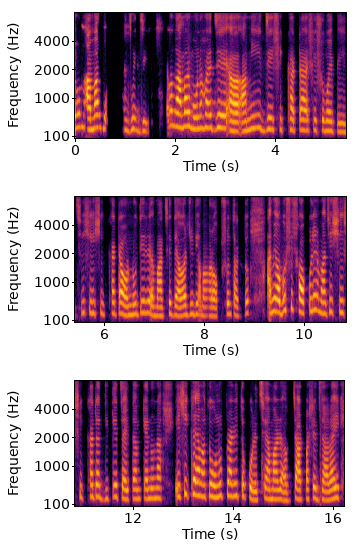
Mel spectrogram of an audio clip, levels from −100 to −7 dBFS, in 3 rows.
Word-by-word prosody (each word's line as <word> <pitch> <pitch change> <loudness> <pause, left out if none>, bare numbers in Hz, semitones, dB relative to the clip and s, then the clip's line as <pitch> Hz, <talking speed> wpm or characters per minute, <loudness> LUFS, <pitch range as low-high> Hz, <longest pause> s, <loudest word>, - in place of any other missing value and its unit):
এবং 315 +1 0 0.2
আমার 295 +3 +6 0.6
জ্বী, 270 - -1
জ্বী 220 -1 -5 0.4
এবং 350 0 0
আমার 330 +2 +5
মনে 275 +1 +1
হয় 300 -1 +1
যে, 305 - +3 0.2
আ - - +8 0.2
আমি 260 +5 -1 0.3
যে, 270 - 0
শিক্ষাটা 250 -1 -2 0.2
সে 245 - -7
সময় 230 -2 -1
পেয়েছি, 200 +4 -6
সেই 270 -1 -6
শিক্ষাটা 260 0 -2
অন্যদের 240 +5 -3
এ - - -2
মাঝে 205 +5 -1
দেওয়ার 210 +1 +3
যদি 245 0 -5
আমার 205 0 -4
option 245 +5 -6
থাকতো 205 +4 -6 0.5
আমি 290 +4 +1
অবশ্যই 330 +5 -3
সকলের 310 +5 +4
মাঝে 260 +3 -1
সেই 285 -1 -5
শিক্ষাটা 275 +2 -3
দিতে 230 +5 -6
চাইতাম। 225 0 -1
কেননা 235 +1 -1 0.4
এই - - -2
শিক্ষাই 335 0 +3
আমাকে 280 +1 -1
অনুপ্রাণিত 290 +1 -1 0.2
করেছে। 200 +3 +1
আমার 220 0 +1
আ - - +2 0.2
চারপাশের 225 +2 +1
যারাই 210 +5 +2
255 Hz, 165 wpm, -25 LUFS, 225-285 Hz, 0.6 s, আ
